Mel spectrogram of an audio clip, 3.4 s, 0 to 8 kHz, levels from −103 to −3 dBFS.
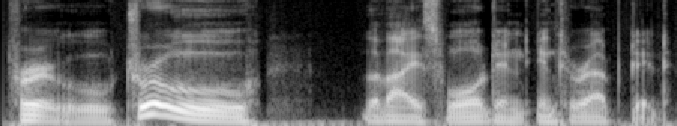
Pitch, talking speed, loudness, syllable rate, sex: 85 Hz, 105 wpm, -17 LUFS, 3.7 syllables/s, male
